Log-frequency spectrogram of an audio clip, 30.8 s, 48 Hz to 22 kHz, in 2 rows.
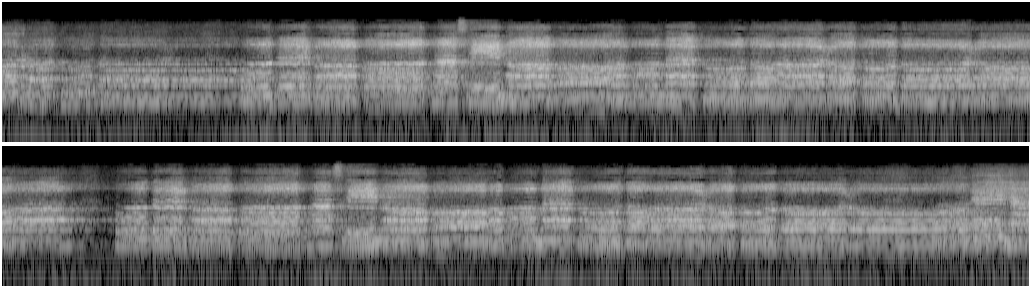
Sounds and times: Lullaby: 0.0 - 30.8.

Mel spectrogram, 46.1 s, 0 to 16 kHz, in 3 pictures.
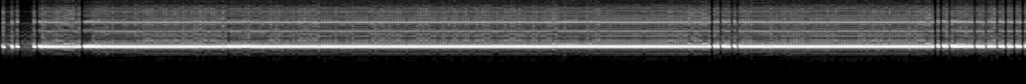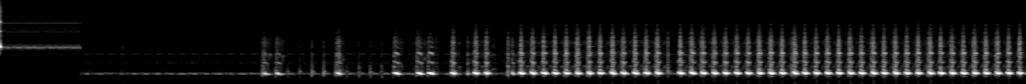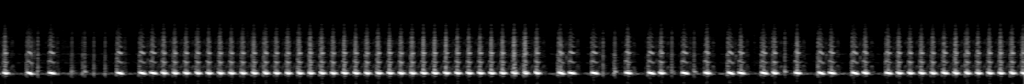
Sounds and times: Cricket: 0.0 - 46.1.

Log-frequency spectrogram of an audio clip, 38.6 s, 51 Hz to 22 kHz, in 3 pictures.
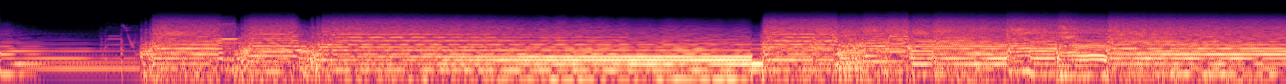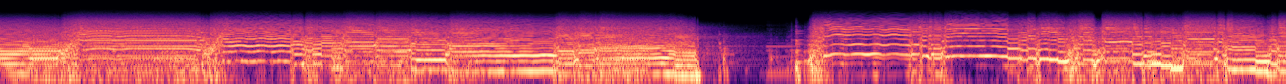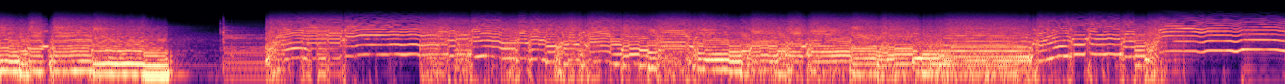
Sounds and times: Distortion: 0.0 - 38.5
Effects unit: 0.0 - 38.5
Guitar: 0.0 - 38.5
Inside, small room: 0.0 - 38.5.

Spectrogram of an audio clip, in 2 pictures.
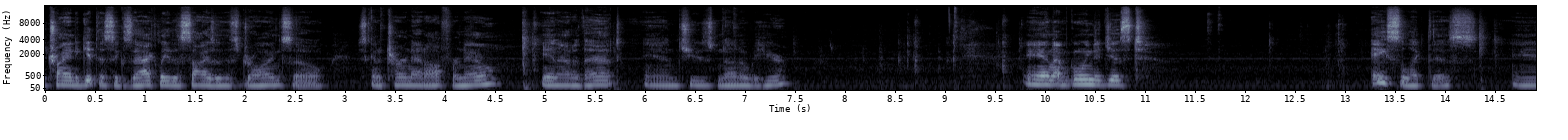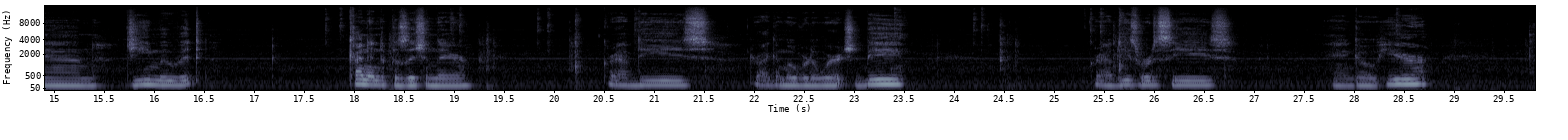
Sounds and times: Computer keyboard: 8.2 - 9.8, 24.2 - 24.7, 25.3 - 25.8.

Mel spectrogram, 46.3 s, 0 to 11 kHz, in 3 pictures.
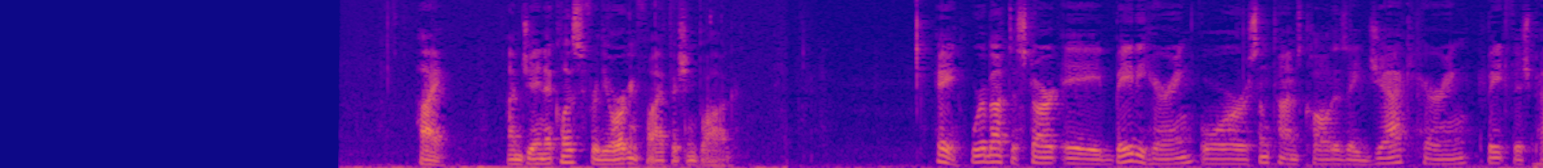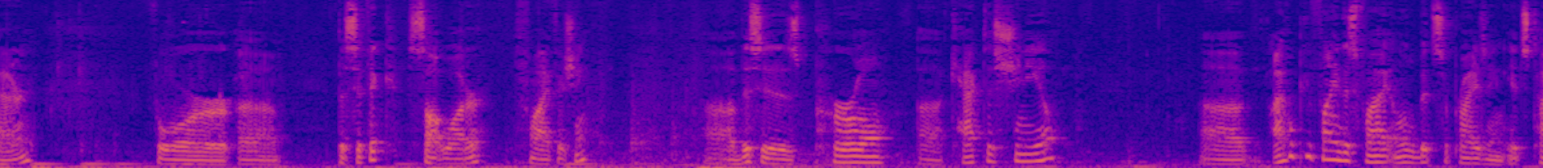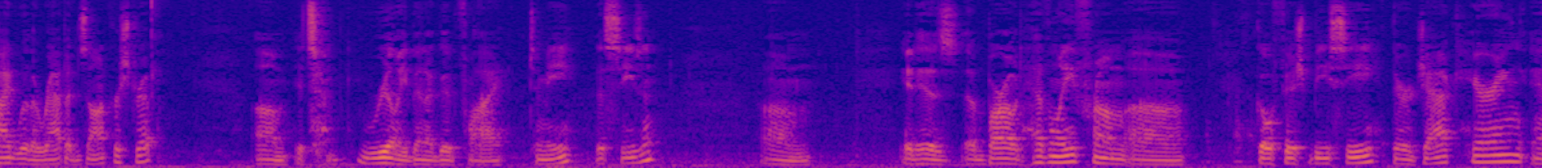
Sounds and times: Speech: 4.2 - 7.4, 9.2 - 15.8, 17.0 - 21.5, 22.4 - 26.1, 27.4 - 32.5, 33.4 - 37.5, 38.4 - 39.0, 39.9 - 42.8, 43.4 - 46.2.

